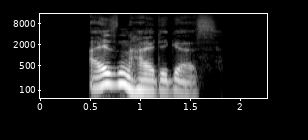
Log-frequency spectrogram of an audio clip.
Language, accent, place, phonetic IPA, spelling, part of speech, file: German, Germany, Berlin, [ˈaɪ̯zn̩ˌhaltɪɡəs], eisenhaltiges, adjective, De-eisenhaltiges.ogg
- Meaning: strong/mixed nominative/accusative neuter singular of eisenhaltig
